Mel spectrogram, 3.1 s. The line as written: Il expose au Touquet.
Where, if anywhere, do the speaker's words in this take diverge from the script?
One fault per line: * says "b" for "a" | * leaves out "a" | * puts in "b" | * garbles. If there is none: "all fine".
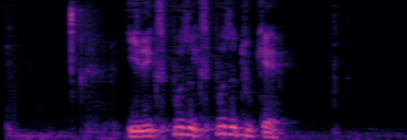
* puts in "expose"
